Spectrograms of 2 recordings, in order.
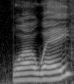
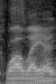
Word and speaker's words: Huawei: of this company you're not even sure I'm pronouncing it correctly why Huawei Huawei okay that's my usage okay and they only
